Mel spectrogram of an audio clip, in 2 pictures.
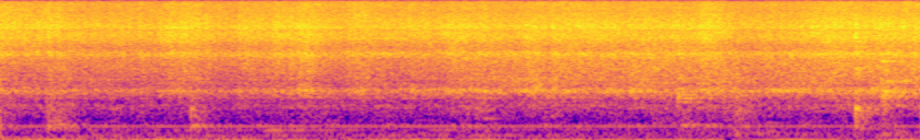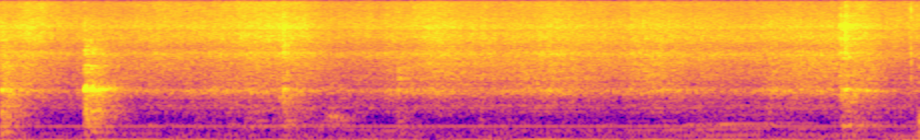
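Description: Tomatoes are stir-fried in a pan for nam prik ong, giving a steady close sizzle broken by repeated scrapes and knocks of a spatula against the pan, with no talking.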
